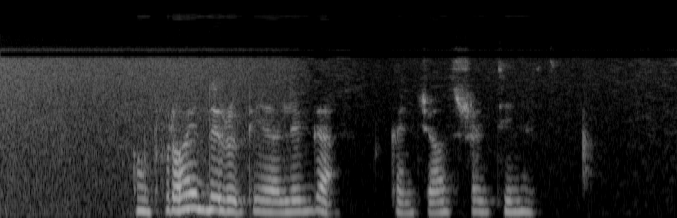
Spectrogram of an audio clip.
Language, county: Lithuanian, Utena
